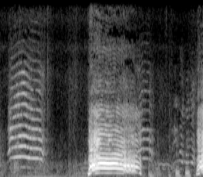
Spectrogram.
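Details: Mumbai goat crying for its kid: a faint bleat, then a loud, shaky, drawn-out bleat, quiet murmuring sounds, and another bleat beginning at the close.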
